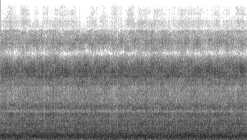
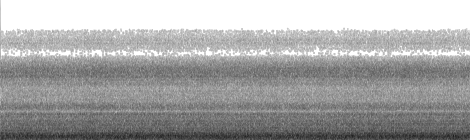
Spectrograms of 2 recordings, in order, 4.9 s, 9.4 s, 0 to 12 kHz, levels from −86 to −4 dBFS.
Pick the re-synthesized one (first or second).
first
